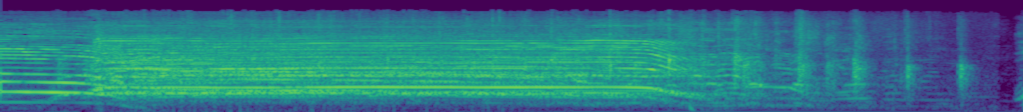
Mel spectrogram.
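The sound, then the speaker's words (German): A crowd at an on-beat rap battle erupts in a loud, sustained cheer for a battle rapper, with a steady, horn-like ringing tone for about three seconds, then the noise drops and scattered sharp claps and whoops continue. “Macht Lärm für …!”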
